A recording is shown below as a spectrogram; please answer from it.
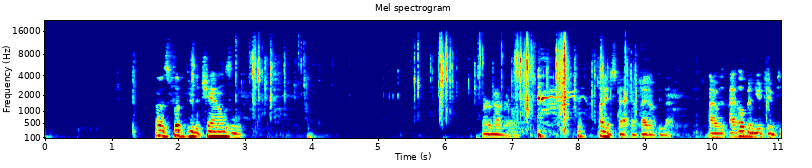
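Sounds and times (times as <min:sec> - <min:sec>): foil wrapper crinkling: 0:02.9 - 0:04.0, 0:05.5 - 0:09.0.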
